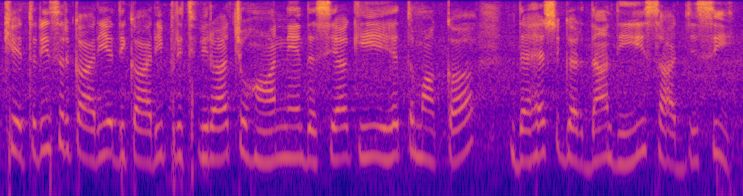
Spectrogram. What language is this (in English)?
Punjabi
